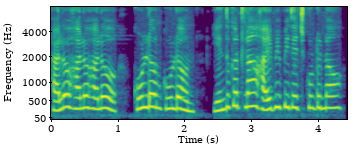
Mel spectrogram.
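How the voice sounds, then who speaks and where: Woman reading as a cocky young man, taunting, threatening, high voice. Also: fairly even intonation, brisk, darkish tone, lightly acted.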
